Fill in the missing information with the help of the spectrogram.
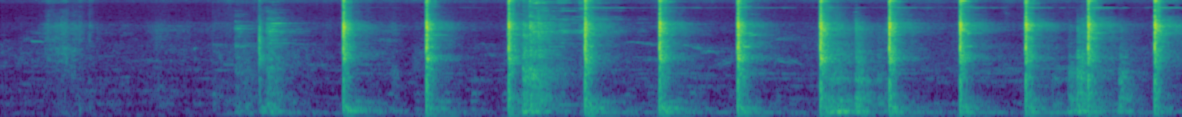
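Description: Sharp metal clicks, evenly spaced at about two to three a second, starting nearly two seconds in, as a part is worked into a tractor's power steering cylinder by hand tool.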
